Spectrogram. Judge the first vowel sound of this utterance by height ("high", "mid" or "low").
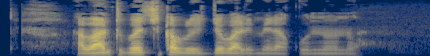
low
